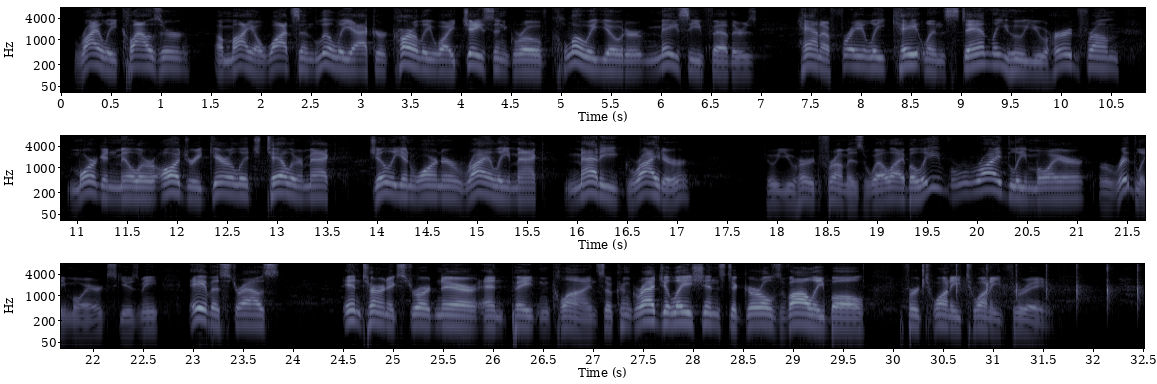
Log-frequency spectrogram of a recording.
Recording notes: Live from the deck at The New Bertie's Inn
